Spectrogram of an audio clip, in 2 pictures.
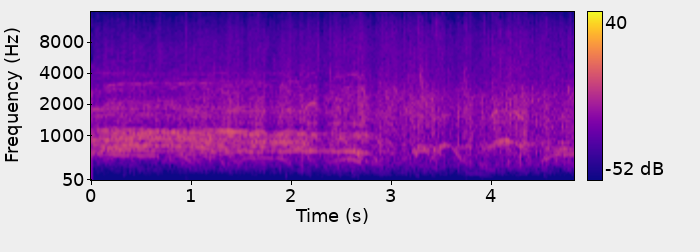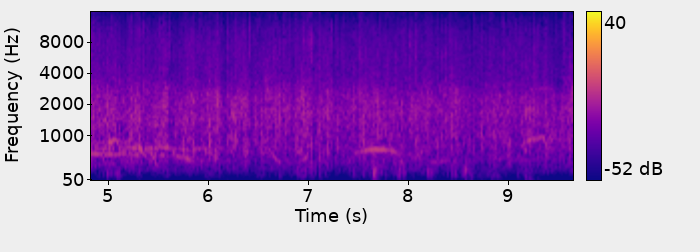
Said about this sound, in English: One of my favourite acts coming out now. Please put your hands together and make incredible Guilty Feminist woohooing noises for the wonderful Jayde Adams!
